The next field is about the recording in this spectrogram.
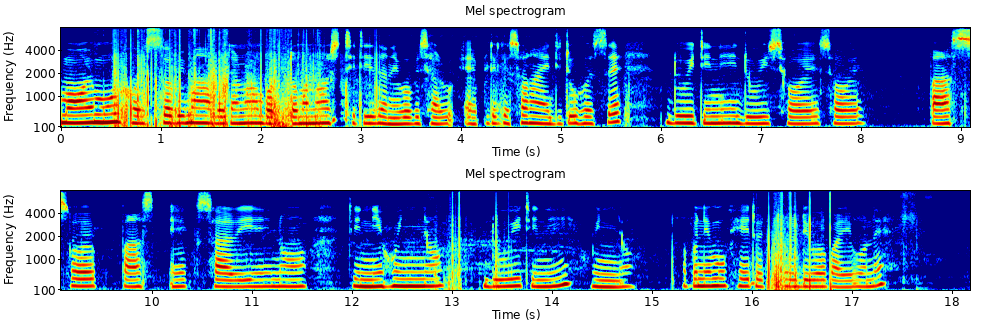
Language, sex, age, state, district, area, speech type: Assamese, female, 30-45, Assam, Sivasagar, rural, read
